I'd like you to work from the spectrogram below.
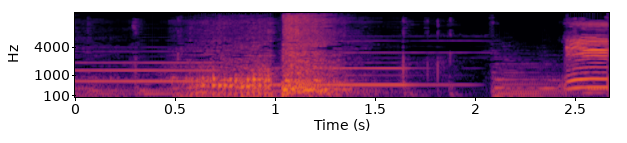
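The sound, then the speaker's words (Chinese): A tiger roars, a loud rough growl that swells into a harsh, rumbling burst and then trails off, followed by a short rising snarl at the end. No one speaks. “忽然，一只老虎出现了，两个人四目相对。”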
